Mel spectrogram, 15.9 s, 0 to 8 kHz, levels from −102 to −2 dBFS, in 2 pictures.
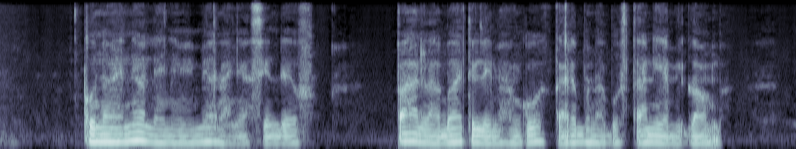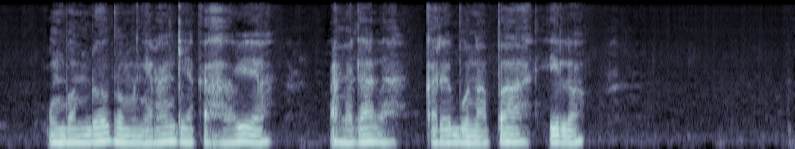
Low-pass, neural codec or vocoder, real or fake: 7.2 kHz; codec, 16 kHz, 4 kbps, FreqCodec, larger model; fake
